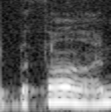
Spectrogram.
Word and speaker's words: Bashan: A Bathan is how you would pronounce it in Canaanite.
